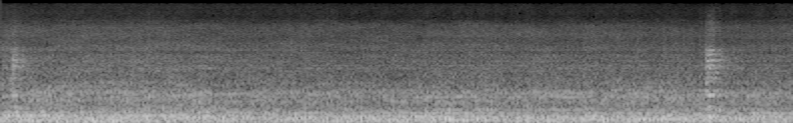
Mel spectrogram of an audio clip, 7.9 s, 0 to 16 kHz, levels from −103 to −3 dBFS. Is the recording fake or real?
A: fake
